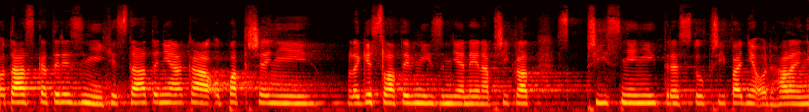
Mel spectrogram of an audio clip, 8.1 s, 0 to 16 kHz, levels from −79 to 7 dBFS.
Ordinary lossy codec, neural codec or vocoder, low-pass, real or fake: MP3, 64 kbps; none; 14.4 kHz; real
